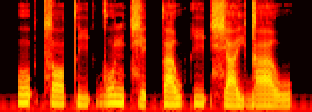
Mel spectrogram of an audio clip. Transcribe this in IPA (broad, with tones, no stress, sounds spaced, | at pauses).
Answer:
o˦ ʔ t͡s ɔ˧ t̪ i˨ ʔ ɡ o˦ n t͡ɕ e˨ t̚ t̪ a˦ w k i˦ ʔ ɕ a˧ j ɡ a˥˧ w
